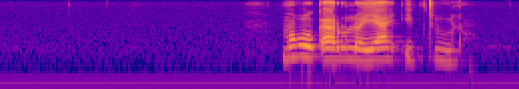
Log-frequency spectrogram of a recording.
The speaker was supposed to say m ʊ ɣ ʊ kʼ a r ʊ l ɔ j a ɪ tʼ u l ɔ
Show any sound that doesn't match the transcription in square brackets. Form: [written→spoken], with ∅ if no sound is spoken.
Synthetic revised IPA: m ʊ ɣ ʊ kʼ a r ʊ l ɔ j a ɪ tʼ [u→uː] l ɔ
